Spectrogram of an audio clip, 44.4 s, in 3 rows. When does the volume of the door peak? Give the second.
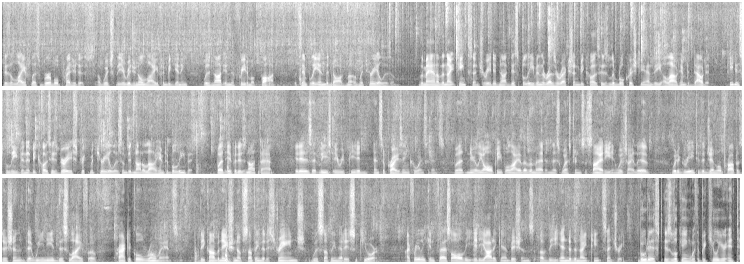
34 s.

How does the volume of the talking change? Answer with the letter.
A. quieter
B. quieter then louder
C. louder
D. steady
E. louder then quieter
D.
